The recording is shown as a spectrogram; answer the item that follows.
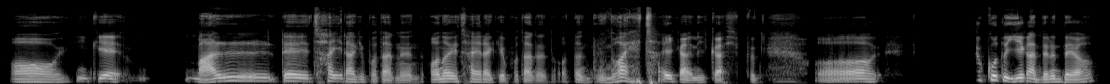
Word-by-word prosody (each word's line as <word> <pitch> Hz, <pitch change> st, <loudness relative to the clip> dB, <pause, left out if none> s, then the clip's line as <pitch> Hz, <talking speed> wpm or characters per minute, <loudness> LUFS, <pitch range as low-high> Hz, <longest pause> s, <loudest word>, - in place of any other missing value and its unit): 어 125 Hz, -2 st, +1 dB, 0.2 s
이게 140 Hz, -1 st, 0 dB, 0.6 s
말의 170 Hz, -, +1 dB, 0.4 s
차이라기보다는 100 Hz, -, -2 dB
언어의 130 Hz, +3 st, +2 dB
차이라기보다는 120 Hz, -5 st, -3 dB
'어떤 90 Hz, -, -7 dB
문화의 130 Hz, -, 0 dB
차이가 140 Hz, -1 st, +3 dB
아닐까?' 100 Hz, +1 st, -1 dB
싶은 -, -, -12 dB, 0.6 s
어 65 Hz, +1 st, 0 dB, 1.0 s
듣고도 200 Hz, 0 st, +3 dB
이해가 150 Hz, +1 st, +4 dB
안 130 Hz, -, +1 dB
되는데요. 120 Hz, +2 st, +1 dB
125 Hz, 255 characters per minute, -24 LUFS, 100-145 Hz, 1.0 s, 이해가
